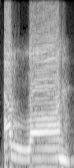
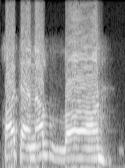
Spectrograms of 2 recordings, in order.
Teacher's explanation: لام لفظ الجلالة مفخمة لأنها مسبوقة بفتحة، والهمزة همزة وصل تثبت ابتداء وتسقط درجا. يعني إذا ابتدأنا بهمزة الوصل في لفظ الجلالة فسوف تكون همزة محققة · Shown in: first take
